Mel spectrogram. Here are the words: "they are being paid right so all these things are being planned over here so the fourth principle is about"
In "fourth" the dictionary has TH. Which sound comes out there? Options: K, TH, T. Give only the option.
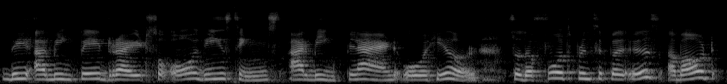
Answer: T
